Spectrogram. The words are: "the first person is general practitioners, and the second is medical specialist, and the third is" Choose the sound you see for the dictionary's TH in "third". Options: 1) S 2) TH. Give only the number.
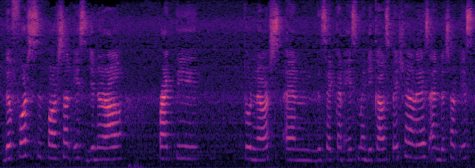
1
